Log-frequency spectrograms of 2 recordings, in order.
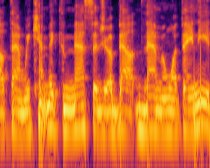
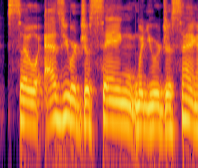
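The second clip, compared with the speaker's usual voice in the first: usual speaking voice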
